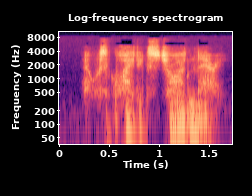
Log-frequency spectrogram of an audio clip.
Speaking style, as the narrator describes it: she whispered

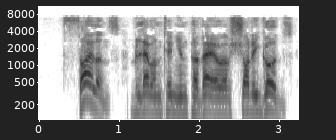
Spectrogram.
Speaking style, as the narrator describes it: shouted Bolfas

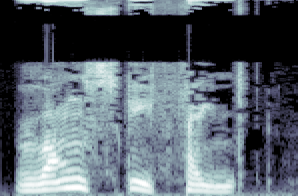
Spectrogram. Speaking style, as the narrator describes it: said Harry through gritted teeth

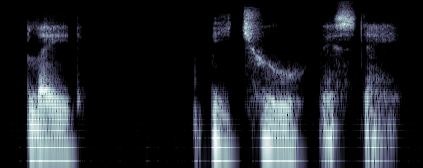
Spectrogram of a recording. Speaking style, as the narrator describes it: he whispered

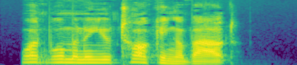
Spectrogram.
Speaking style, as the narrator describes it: Violet asked in a trembling voice

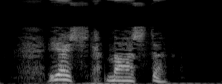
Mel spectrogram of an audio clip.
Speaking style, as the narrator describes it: moaned Wormtail

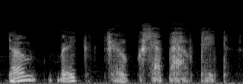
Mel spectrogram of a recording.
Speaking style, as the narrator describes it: hissed Gollum

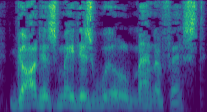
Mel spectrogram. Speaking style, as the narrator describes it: others exclaimed

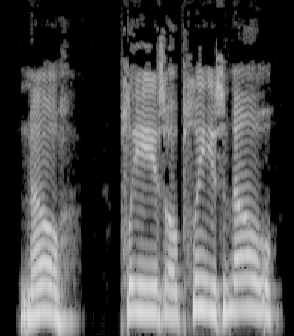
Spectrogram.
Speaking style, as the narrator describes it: wailed

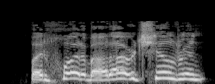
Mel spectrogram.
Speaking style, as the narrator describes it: a woman in tears begged

